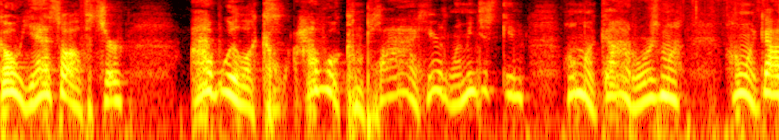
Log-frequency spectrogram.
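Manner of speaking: hammed-up frightened rush to obey; mock panicky compliance. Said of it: "They're like".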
